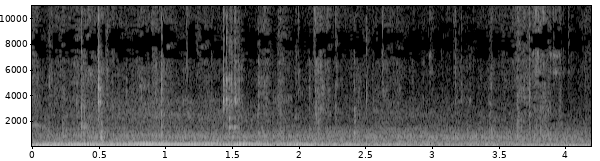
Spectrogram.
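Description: A reusable fabric shopping bag rustling and crinkling as hands rummage inside it and draw out a handbag, with scattered light clicks. A low hum sits underneath and fades away about halfway through.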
